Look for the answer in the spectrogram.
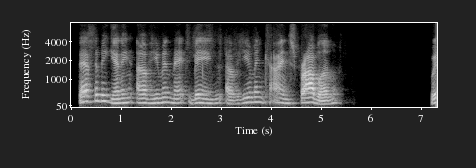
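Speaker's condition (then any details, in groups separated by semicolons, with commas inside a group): ALS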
